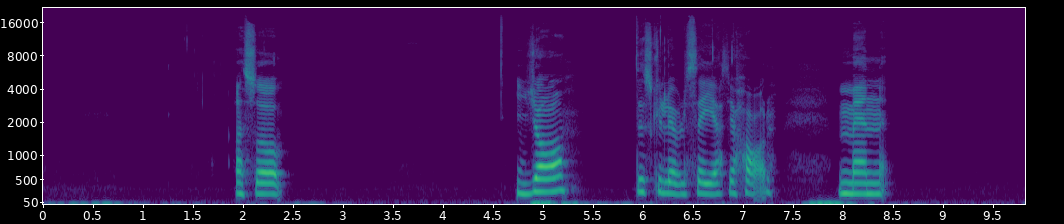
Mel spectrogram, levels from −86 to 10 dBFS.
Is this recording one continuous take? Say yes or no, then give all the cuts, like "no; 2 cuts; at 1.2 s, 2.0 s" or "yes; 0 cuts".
yes; 0 cuts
